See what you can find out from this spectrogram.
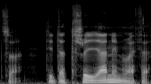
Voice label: "truan", Welsh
